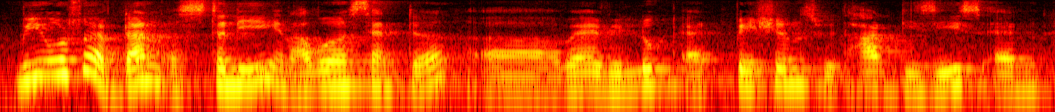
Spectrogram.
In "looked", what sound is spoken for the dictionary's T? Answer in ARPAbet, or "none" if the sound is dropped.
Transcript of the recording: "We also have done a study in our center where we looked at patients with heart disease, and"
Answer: none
